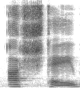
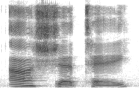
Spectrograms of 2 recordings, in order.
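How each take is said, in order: First: Acheter in two syllables, ash-tay; swallowed middle e. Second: Acheter with the middle e sounded as a clear eh; middle eh pronounced. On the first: Teacher contrasting the everyday form, acheter with swallowed e. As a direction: drop the middle e of acheter so sh runs into t. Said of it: "but it gets swallowed". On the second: French teacher showing the future stem, acheter with a sounded eh. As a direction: say acheter in three syllables, ah-SHEH-tay. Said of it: "now you're actually going to pronounce that eh". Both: Shown as a demonstration.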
